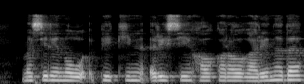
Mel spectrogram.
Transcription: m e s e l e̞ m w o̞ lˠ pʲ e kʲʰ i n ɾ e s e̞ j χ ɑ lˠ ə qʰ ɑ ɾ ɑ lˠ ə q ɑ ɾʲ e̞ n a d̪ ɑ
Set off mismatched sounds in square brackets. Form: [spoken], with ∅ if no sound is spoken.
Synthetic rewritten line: m [æ] s e l e̞ [n] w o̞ lˠ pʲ e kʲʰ i n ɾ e s e̞ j χ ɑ lˠ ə [q] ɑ ɾ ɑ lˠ ə q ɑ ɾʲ e̞ n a d̪ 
